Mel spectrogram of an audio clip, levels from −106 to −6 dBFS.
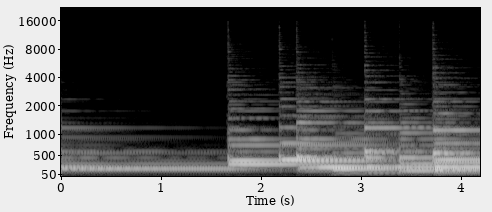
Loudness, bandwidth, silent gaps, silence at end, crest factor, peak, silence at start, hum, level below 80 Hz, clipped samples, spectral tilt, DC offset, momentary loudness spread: -34 LUFS; 4.2 kHz; none; 0 s; 14 dB; -20 dBFS; 0 s; none; -84 dBFS; under 0.1%; -11.5 dB/octave; under 0.1%; 15 LU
